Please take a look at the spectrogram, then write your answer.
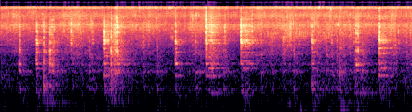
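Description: Onions frying for vegetable biryani, with a steady sizzle broken by repeated rhythmic scrapes of a spoon stirring through the pan, close and fairly quiet, no talking.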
